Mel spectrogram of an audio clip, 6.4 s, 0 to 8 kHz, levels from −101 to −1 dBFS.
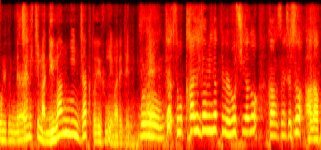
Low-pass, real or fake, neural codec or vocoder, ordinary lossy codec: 7.2 kHz; fake; codec, 16 kHz in and 24 kHz out, 0.6 kbps, FireRedTTS-2 codec; none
